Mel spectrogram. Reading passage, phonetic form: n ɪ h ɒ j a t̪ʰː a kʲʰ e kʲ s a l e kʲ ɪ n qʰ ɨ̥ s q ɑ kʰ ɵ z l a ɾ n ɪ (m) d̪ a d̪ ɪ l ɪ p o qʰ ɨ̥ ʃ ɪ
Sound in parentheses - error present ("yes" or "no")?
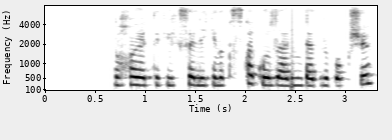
yes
